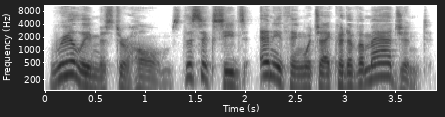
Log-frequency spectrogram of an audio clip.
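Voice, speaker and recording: An earnest, learned doctor, acted by a woman narrator speaks formally and with emphasis. The voice is pushed well down in pitch and moves animatedly, as a character in an audiobook. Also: big pitch swings, moderate pace. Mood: amazed. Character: earnest, astonished scholarly male country doctor.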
